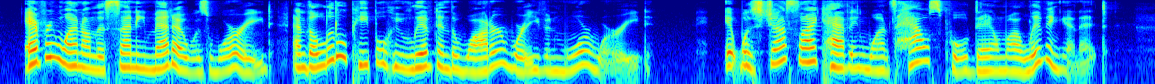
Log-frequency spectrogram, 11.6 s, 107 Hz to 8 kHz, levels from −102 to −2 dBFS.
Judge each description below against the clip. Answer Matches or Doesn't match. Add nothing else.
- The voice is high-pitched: Matches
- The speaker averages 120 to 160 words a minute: Doesn't match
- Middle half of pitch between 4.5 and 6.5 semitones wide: Matches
